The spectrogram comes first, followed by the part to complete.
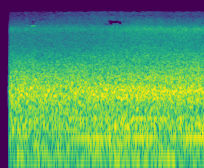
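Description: Steady city traffic noise: a continuous even rumble and hiss of passing road vehicles, with a faint low hum.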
